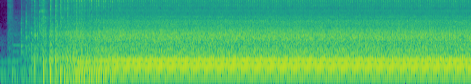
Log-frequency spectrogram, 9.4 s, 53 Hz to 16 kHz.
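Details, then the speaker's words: MTD 22-inch push mower 11-A084E029: catches after a few pulls, then runs with a steady, even drone and constant pitch, no misses; runs pretty well, though it needs more work. "well it runs pretty good is this the part being low on oil this going to need a lot more work"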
